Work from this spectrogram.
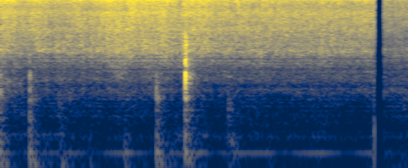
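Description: Ground beef seasoned with salt and pepper browns in a frying pan, a constant low sizzle broken by a few soft scrapes and clicks of stirring, heard close with no voices.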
